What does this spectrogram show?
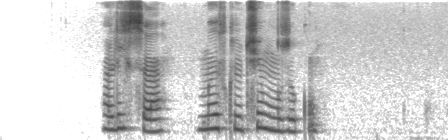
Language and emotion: Russian, neutral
